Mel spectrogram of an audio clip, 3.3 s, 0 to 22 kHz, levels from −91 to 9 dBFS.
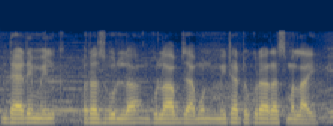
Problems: constant background noise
